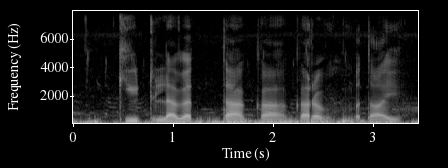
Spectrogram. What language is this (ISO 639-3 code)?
mag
